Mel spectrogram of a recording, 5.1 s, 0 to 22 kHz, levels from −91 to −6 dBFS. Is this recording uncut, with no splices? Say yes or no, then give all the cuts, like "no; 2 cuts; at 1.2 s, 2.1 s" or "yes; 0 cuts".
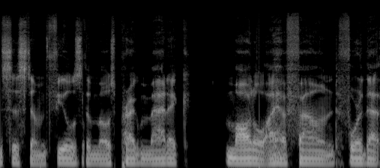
no; 2 cuts; at 1.1 s, 2.8 s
